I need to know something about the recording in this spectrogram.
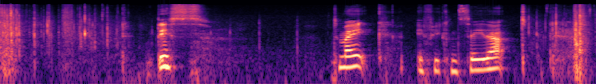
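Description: Plastic wrapping crinkles in a hand.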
